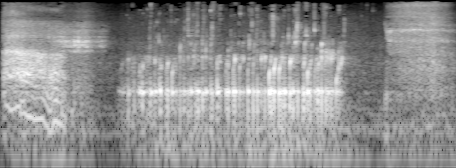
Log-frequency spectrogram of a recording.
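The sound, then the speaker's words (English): Rapid liquid bubbling as someone takes a hit, a steady gurgling burble lasting a couple of seconds, framed by breathy whooshing air just before and after it. “What are you pouring a drink? Yeah, you could say that.”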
